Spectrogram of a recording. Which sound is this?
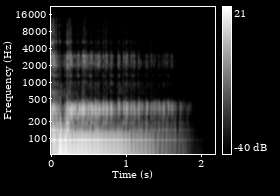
tweezers boing 7
Tweezers recorded with a contact microphone.
close, contact, effect, fx, metal, microphone, sfx, sound, soundeffect, tweezers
